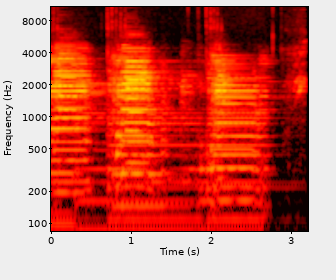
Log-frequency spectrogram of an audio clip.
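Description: A cheap Temu electric guitar played through a distortion effect, three loud sustained chords struck one after another, each ringing out before the next, then cut off.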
